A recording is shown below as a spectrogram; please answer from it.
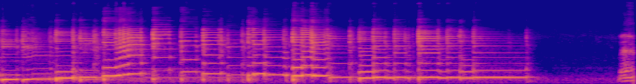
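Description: Guitar played through a piezo pickup, bright plucked notes and strummed chords with crisp attacks, close and clear, ringing out before fading to near silence.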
